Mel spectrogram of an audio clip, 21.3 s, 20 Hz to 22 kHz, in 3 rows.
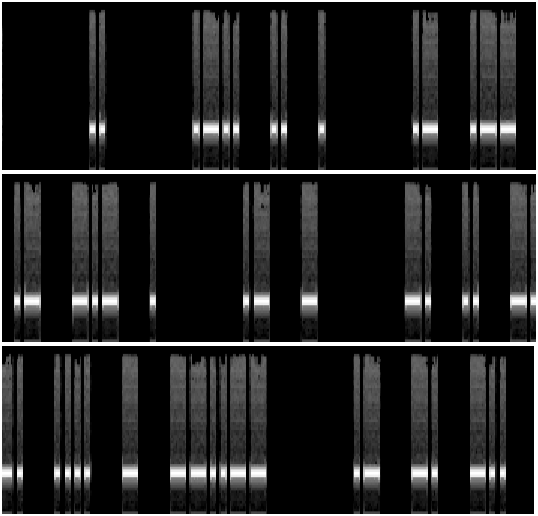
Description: Morse code, heard as a keyed tone, about 18 wpm, spaced as for 12 wpm, 1000 Hz. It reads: I LIE AWAKE AT NIGHT, AND
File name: qotdfiles / 12wpm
